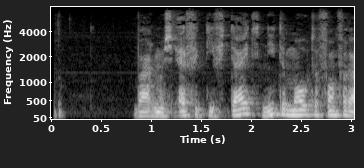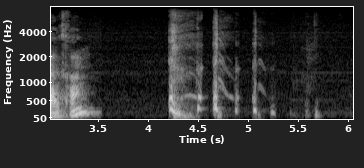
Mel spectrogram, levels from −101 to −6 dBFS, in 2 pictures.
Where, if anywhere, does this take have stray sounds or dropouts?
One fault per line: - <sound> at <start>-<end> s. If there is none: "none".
- cough at 4.2-5.3 s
